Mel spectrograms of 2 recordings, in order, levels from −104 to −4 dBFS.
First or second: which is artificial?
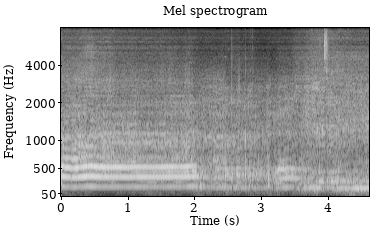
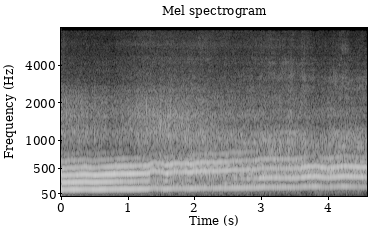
first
